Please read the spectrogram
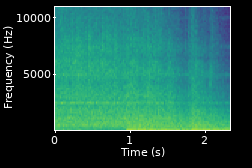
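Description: Suspenseful background score: a rushing swell of noise, with a deep boom coming in about a second in.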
